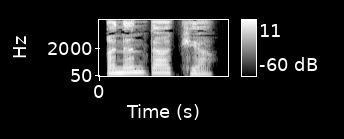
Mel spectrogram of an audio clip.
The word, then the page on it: ಅನಂತಕಾಯ: anantakāya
